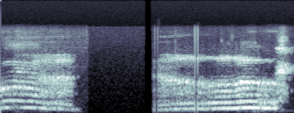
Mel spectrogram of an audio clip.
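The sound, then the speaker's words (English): A female dog growls in two sustained, throaty rumbling stretches separated by a short silent pause, the second longer and steadier than the first, ending with a brief rougher tail. “My dog didn't like that. She started growling.”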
